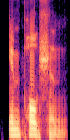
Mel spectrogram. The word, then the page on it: impulsion: American English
